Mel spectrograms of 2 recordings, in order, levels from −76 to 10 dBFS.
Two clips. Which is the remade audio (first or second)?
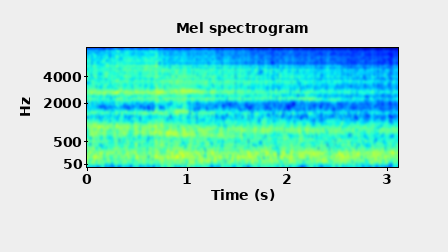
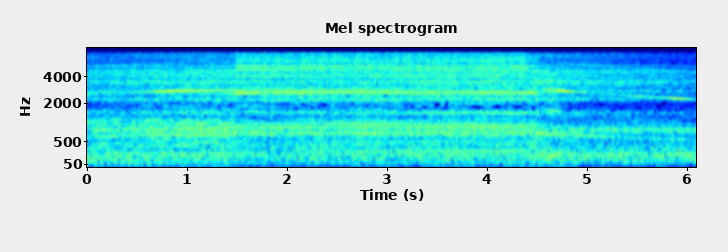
first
